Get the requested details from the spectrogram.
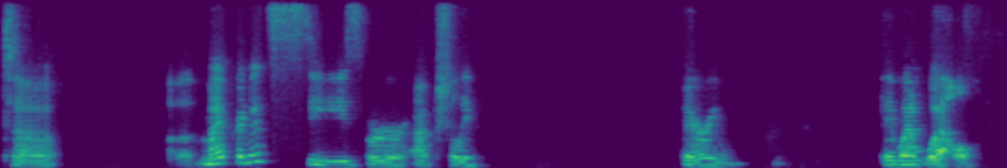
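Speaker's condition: Aphasia after stroke, mild; aphasia caused by stroke; about 15 to 16 years since stroke, language much improved over time; aphasia milder than in others, occasional aphasia moments, communication sometimes affected, reading aloud to children once a major barrier

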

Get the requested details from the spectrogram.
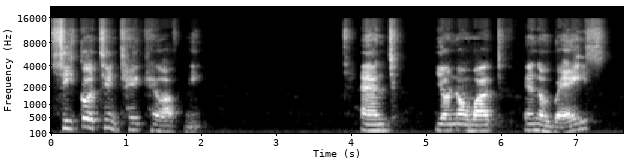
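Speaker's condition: Cerebral palsy; affects speech and coordination

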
